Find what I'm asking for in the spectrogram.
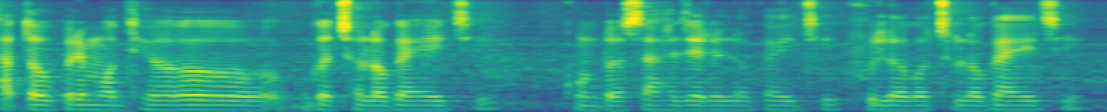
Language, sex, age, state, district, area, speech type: Odia, male, 45-60, Odisha, Kandhamal, rural, spontaneous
